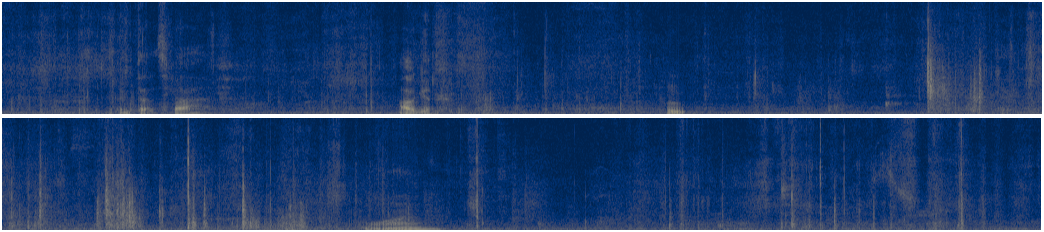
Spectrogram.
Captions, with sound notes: Think that's five. (softly talking off mic) I'll get her. One... Two, three.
